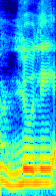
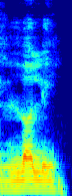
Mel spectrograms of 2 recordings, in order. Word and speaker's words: Luli: I'm surprised that you actually got the pronunciation right for Luli, because we hear several versions of it. Yeah. Some will say it's Lolly. So I said, just put the pop so you know you're selling lollipop.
